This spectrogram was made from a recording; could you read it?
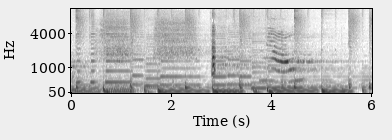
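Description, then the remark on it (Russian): Cats meow and hiss in short, sharp outbursts at a newly arrived puppy, over a bouncy musical accompaniment with steady bass notes. The cat sounds are fairly loud, popping up between the tune's phrases. “Нелюбезно коты встретили дружка, зашипели они, видя чужака.”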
